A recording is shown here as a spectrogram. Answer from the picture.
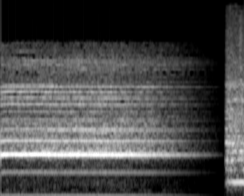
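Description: Intro sting of the highlight video: one long held note that fades out near the end.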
